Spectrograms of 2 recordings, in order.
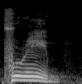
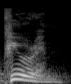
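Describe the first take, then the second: First: The name is said in a non-American way. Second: The name is said the American way.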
